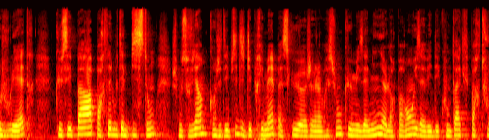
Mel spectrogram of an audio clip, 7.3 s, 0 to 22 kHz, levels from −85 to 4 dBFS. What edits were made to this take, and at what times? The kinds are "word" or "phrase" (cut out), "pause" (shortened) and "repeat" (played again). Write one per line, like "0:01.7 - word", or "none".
none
